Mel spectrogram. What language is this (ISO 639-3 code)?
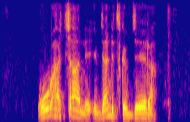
kin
